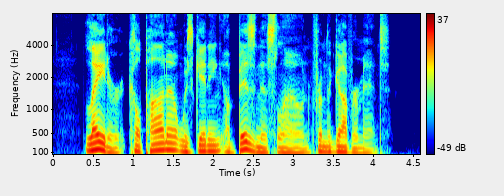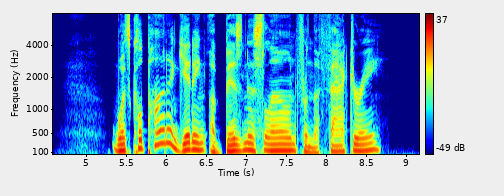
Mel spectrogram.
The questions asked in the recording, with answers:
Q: Was Kulpana getting a business loan from the factory?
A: No, she wasn't getting a business loan from the factory.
